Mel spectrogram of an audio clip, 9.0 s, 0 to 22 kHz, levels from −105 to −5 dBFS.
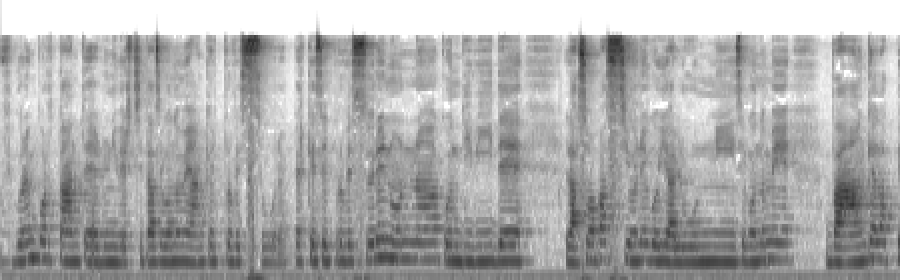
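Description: Speech, with a burst of processor overload crackle from 0.80 to 1.36 s. A handful of tiny silent dropouts, in keeping with audio buffers of around 5 ms missing their deadlines, give it a gritty, hard-edged tearing texture that stops once the load clears. Inside that burst, at 0.98 s, compressed frames are skipped: roughly one frame, fitting a 23.2 ms codec frame, so about 20 ms of speech jumps ahead.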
